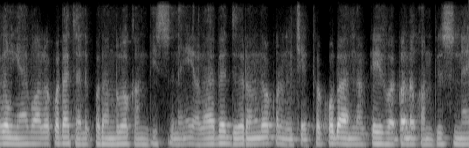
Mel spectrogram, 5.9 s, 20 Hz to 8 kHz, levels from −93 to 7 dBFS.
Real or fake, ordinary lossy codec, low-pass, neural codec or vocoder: fake; Opus, 32 kbps; 7.2 kHz; codec, 16 kHz, 0.5 kbps, X-Codec, HuBERT features, trained on balanced general audio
